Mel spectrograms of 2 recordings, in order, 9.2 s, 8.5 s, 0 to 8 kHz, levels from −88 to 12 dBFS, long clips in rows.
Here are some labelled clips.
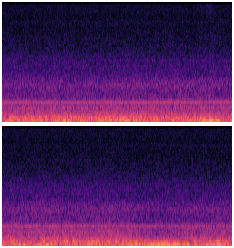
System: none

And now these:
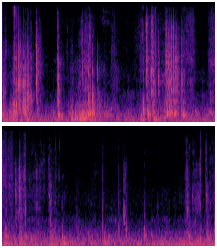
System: none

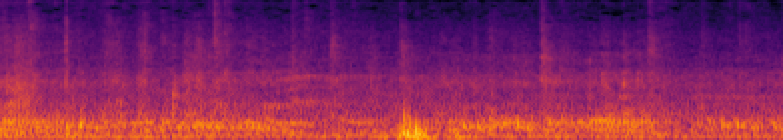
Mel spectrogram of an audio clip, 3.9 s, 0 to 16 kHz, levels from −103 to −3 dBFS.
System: vocoder, Vocos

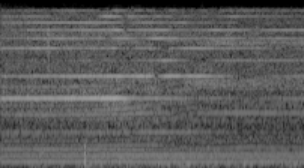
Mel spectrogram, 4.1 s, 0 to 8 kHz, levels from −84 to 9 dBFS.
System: none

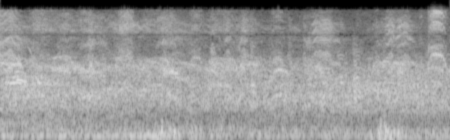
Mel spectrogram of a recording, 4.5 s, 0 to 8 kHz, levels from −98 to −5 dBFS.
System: none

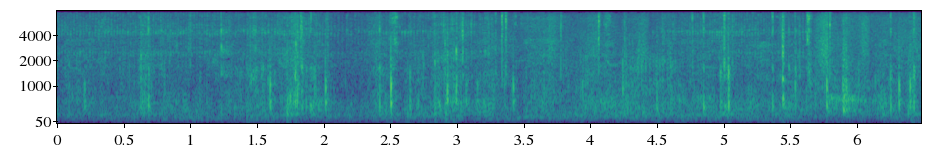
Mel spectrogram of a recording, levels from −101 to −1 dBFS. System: none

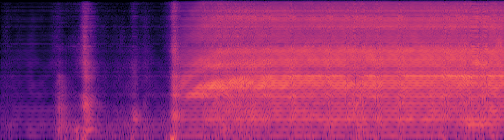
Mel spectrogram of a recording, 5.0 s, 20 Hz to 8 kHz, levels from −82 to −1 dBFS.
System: vocoder, Vocos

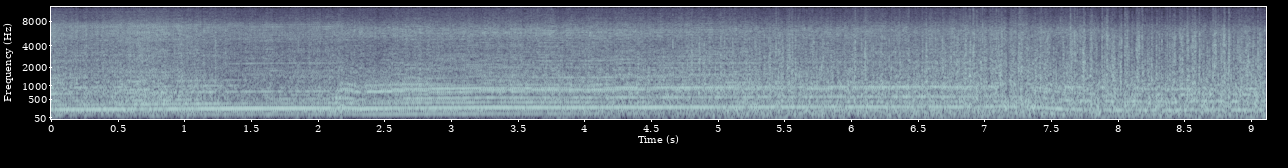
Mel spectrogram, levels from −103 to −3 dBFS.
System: none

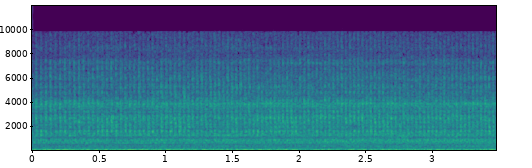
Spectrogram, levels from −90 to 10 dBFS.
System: none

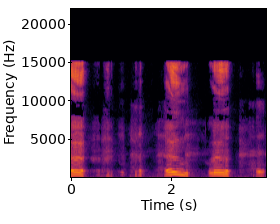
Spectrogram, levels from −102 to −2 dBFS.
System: none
